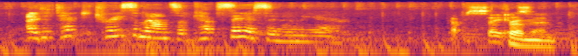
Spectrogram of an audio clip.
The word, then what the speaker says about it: capsaicin: I detect trace amounts of capsaicin in the air. Capsaicin. From, that's how that's pronounced.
